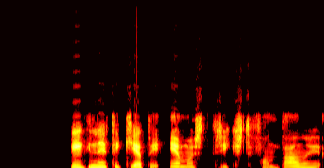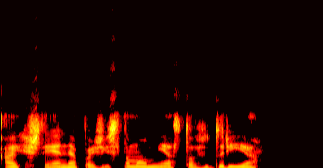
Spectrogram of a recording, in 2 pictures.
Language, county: Lithuanian, Vilnius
